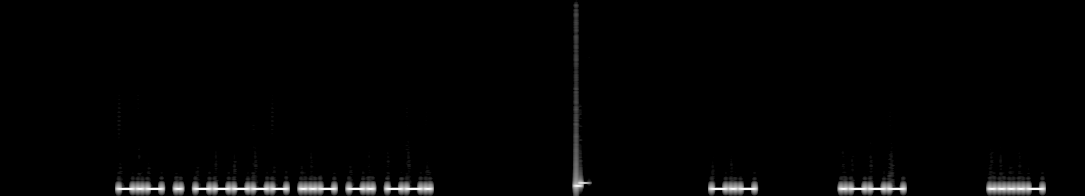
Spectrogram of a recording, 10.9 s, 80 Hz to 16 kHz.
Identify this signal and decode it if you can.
Morse code, heard as a keyed tone, about 25 wpm, spaced as for 16 wpm, 700 Hz. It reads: KE0UNG KJ4
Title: USA Call Signs - 6 Characters - 6x Character Spacing - 25wpm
